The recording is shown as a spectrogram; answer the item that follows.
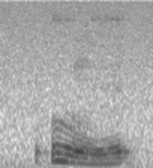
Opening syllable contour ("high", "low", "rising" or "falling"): falling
